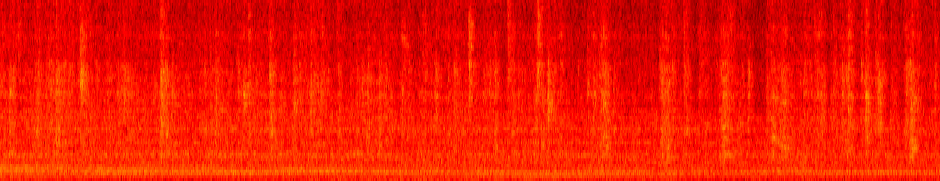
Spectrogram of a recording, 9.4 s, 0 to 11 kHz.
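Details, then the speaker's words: 11-year-old Samsung WF419AAW/XAA front-load washer, after repair of tub wobble, spin banging and no-drain: smooth, steady high-speed spin whir with constant hum and no banging or thumping; drum now spins normally, a satisfying fix. "so here it's going good high speed and walk with my feet so that's a satisfying fix"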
